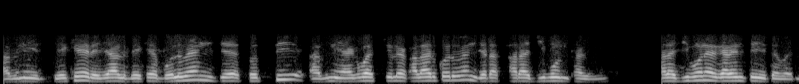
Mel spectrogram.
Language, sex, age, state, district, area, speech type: Bengali, male, 18-30, West Bengal, Paschim Medinipur, rural, conversation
